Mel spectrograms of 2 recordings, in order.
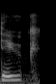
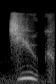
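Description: First: It starts with a plain D sound. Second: It starts with a J-like sound. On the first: The speaker calls it right. "It's like D-O-O-K. That's how it's pronounced" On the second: The speaker calls it wrong. "It is not Duke with a J somewhere in there"

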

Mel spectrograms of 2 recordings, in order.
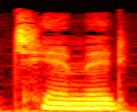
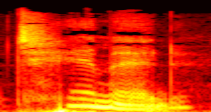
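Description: First: The word is stressed less, with a shorter vowel. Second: The word is stressed more, with a longer vowel.

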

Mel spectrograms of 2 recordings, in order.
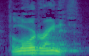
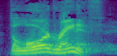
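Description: First: It is said flatly, without emphasis. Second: It is said with strong emphasis.

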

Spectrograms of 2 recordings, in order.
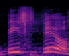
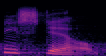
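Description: First: It is said firmly in a sharp, commanding voice. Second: It is said softly in a soothing, cooing voice. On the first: A rebuke telling the listener to snap out of it. The speaker calls it right. "Snap out of it" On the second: A comforting reassurance, like calming a child. The speaker calls it wrong. "Not a gentle baby voice"

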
